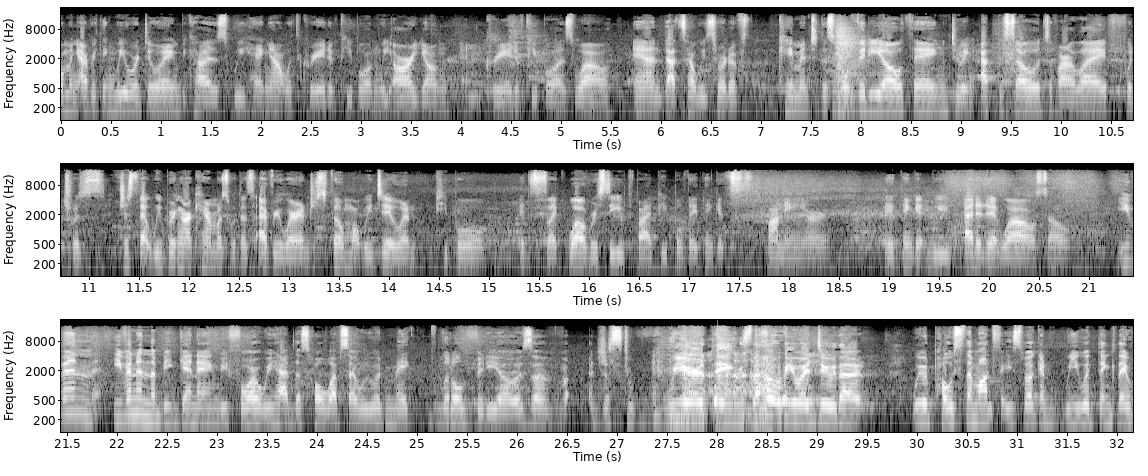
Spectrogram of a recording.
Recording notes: In an interview recorded at a local cafe.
